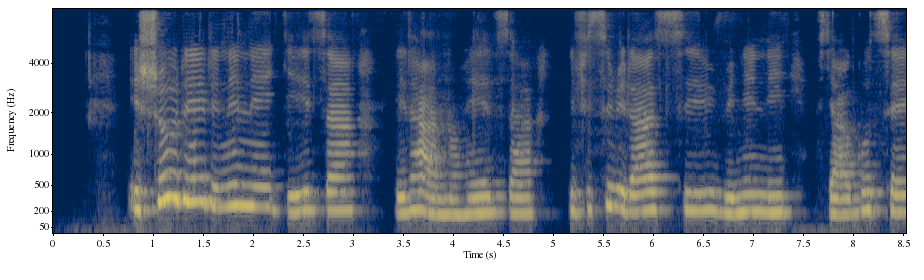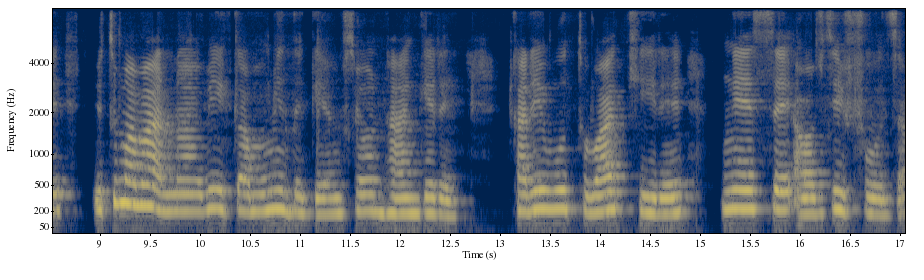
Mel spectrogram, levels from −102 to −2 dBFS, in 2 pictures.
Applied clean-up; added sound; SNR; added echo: neural mask model Resemble Enhance denoiser.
